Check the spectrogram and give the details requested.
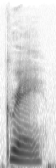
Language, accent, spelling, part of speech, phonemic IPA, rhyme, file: English, US, grey, adjective / verb / noun, /ɡɹeɪ/, -eɪ, En-us-grey.ogg
- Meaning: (adjective) 1. Commonwealth standard spelling of gray 2. Synonym of coloured (pertaining to the mixed race of black and white)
